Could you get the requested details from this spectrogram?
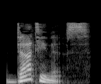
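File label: "dottiness", British English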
